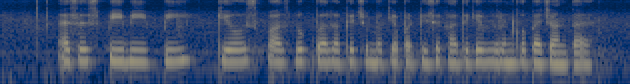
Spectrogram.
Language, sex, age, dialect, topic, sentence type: Hindi, male, 31-35, Hindustani Malvi Khadi Boli, banking, statement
